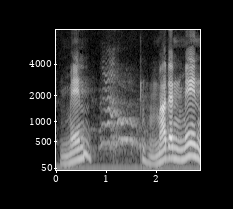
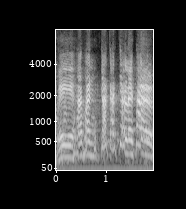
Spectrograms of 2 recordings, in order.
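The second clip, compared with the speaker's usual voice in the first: laughing through the line; 7 semitones higher, 4 dB louder than usual. Acted. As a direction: burst out laughing. Laughs at the request.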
